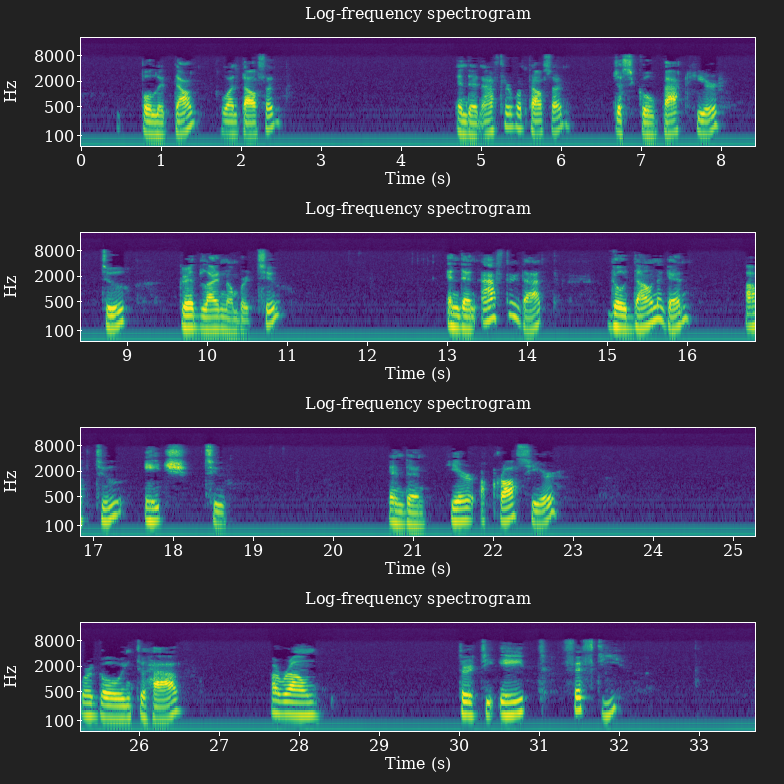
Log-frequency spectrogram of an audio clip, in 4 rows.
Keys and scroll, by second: 1.4-2.3 typing, 3.0 Return, 26.6 F1, 30.0-32.1 typing, 32.8 Return.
